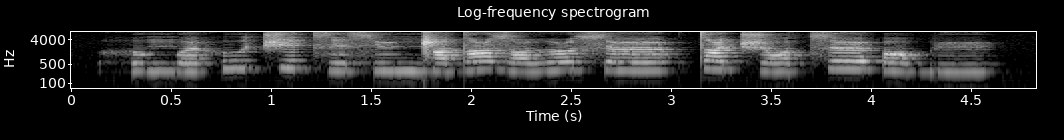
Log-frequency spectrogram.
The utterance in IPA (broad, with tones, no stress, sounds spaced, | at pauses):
h ʊ˩ ŋʷ œ˩ h u˥ t͡ʃ ɪ˥ t͡s ɪ˨ s y˨ ŋ͡ǁ ə˨ dˤ u˦ zˤ ʊ˨ ðˤ u˦ s œ˦ | tˤ ʊ˥ t͡ʃ ɔ˨ t͡s œ˦ ʔ ɔ˨ b y˩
